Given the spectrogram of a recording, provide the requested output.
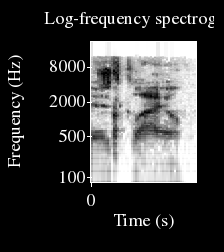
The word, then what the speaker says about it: Clio: Is it Clio? Is that how you pronounce it? Clio, Michigan? – Or yeah, it's Clio.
